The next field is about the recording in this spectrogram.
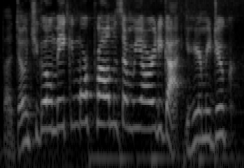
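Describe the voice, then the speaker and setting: A woman's voice: sits high, sing-song, fast talker, pushed and bright, a little hiss or hum, pitched above the performer's own voice, heavily acted. A woman voicing a weary male small-town sheriff in a game, placating yet authoritative. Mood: weary, firm.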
